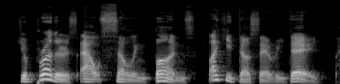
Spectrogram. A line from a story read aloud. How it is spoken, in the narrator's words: Pan Jinlian answered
